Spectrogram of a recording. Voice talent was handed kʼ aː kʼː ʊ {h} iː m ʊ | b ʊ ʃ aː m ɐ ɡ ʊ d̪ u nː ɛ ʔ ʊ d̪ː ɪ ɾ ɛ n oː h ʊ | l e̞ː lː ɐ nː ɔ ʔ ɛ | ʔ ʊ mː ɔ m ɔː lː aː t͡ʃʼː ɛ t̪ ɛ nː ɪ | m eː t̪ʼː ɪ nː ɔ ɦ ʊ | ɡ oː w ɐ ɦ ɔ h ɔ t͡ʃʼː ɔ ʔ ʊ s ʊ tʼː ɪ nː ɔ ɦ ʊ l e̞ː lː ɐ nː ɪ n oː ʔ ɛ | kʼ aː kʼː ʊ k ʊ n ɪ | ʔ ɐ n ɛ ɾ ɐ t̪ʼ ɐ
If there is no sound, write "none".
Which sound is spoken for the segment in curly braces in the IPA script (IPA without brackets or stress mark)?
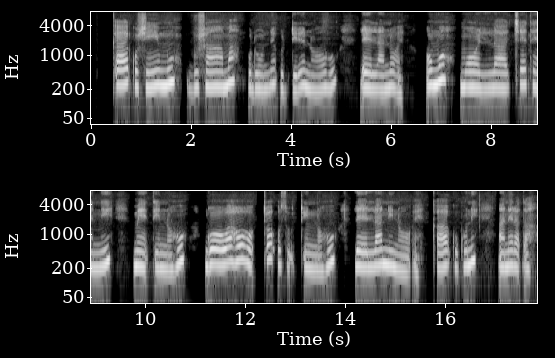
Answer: ʃ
